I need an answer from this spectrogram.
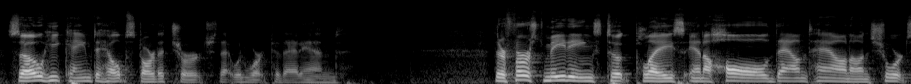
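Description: A man's voice: fairly high pitch, darkish tone. Man preaching an anniversary sermon. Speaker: pastor.

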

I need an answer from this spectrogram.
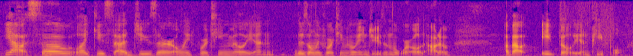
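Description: A young woman with a lower, gravelly voice answers questions earnestly, leaning on fillers as she thinks. She is recorded on a phone outdoors in a backyard. Clear hiss runs under her voice. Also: lively intonation, moderate pace, darkish tone. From Israel, raised in the US. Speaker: interviewee. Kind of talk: casual interview answers.

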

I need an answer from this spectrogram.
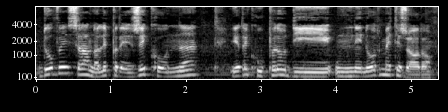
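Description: A man's voice: mid-range voice, expressive, takes it slowly, darkish tone, faint music behind. A man answering interview questions casually as a role-playing gamer, hesitating as he searches for words. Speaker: interviewed tabletop role-playing player and game master.

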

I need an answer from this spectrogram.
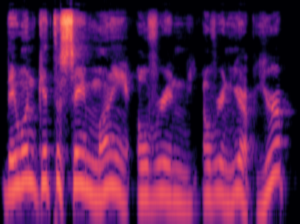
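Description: A man's voice: sits high, quick pace, darkish tone. A man co-hosting a casual sports podcast, chatting like a profane frat bro who often stammers and restarts. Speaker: podcast co-host.

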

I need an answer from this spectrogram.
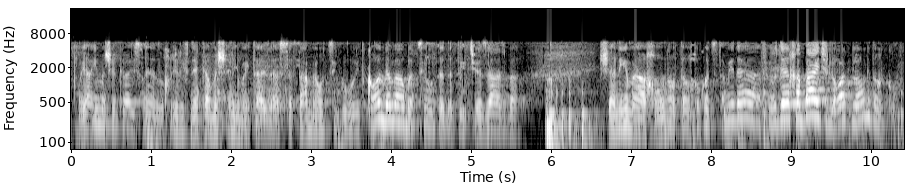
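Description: A man giving an impassioned Torah lecture, rising to loud emphasis and halting to restart his words. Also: on the high side, creaky, noisy background. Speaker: rabbi teaching a memorial class. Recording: dull recording in a reverberant hall.

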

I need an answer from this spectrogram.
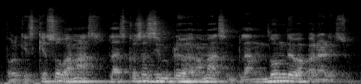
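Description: A young man from Spain co-hosting a podcast, telling animated stories in casual slang. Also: medium pitch, quick pace. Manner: animated storyteller, says "en plan" constantly. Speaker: podcast co-host. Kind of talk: casual chat. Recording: roomy echo.

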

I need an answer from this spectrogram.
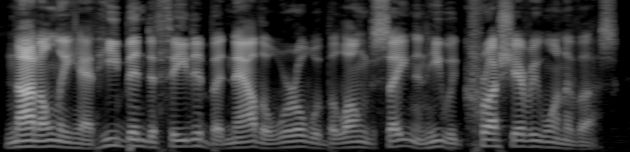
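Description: A man hosting a devotional program, reading a story aloud in a measured, expressive way and then adding a short spiritual reflection. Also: fairly low pitch, no echo. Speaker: devotional podcast host.

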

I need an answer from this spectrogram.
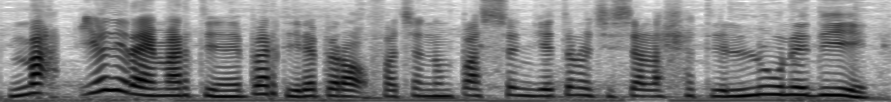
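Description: A man's voice: high voice, fast talker. A man hosting a casual football discussion, talking conversationally and leading with questions to his co-panelists. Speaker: host of a football talk show.

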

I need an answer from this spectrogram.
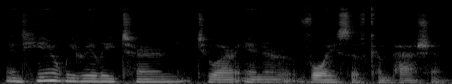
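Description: A man leading a guided meditation in a gentle, unhurried way, leaving long pauses. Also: medium pitch, fairly even intonation, gravelly. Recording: faint background hiss.

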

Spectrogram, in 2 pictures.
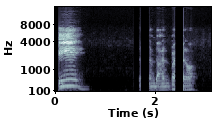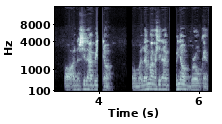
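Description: A Filipino man preaching and leading prayer, switching between Tagalog and English and often asking his listeners questions in a loud, emphatic voice. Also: mid-range voice, expressive, moderate pace, breathy edge, dull audio. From Philippines. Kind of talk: sermon and prayer.

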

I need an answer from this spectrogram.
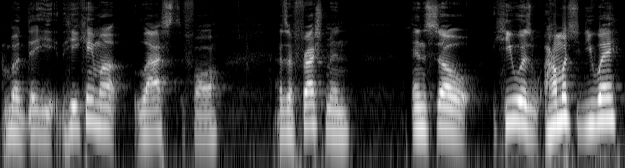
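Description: Casting: young male podcast host, slightly high voice, loose rambling chat. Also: unhurried. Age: young adult. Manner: rambling, says "dude" a lot. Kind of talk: casual chat.

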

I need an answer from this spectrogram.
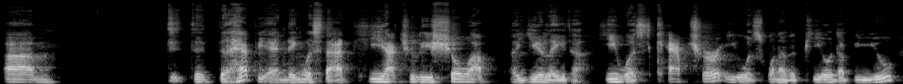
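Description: A man in his fifties from Vietnam, whose native language is Chinese, tells his personal story emphatically as a podcast guest, frequently speaking straight to the host. His voice is lowish and husky, unhurried, with fairly even intonation.

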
